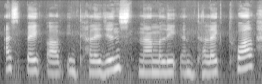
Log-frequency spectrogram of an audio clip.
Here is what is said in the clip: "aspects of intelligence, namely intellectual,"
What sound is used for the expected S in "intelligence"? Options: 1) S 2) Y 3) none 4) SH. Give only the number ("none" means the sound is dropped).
1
